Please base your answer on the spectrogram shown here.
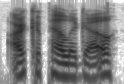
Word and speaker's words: archipelago: How do you pronounce it? Archipelago.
